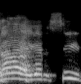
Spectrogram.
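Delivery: cheerful, happy, very high voice. Voicing a patron who sits down in the tavern: happy tavern patron voice. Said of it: "he's all happy".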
